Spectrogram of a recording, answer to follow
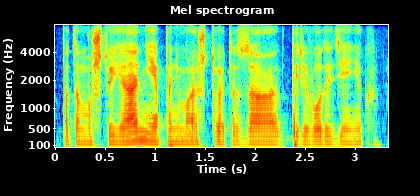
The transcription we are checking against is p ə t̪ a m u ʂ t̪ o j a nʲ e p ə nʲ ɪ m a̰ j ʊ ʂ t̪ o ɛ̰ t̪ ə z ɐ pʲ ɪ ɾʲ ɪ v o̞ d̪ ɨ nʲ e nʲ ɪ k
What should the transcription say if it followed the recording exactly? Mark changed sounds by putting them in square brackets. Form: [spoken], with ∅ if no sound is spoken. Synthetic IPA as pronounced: p ə t̪ [ɐ] m u ʂ t̪ o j a nʲ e p ə nʲ ɪ m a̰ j ʊ ʂ t̪ o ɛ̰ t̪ ə z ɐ pʲ ɪ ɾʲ ɪ v o̞ d̪ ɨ [dʲ] e nʲ ɪ k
